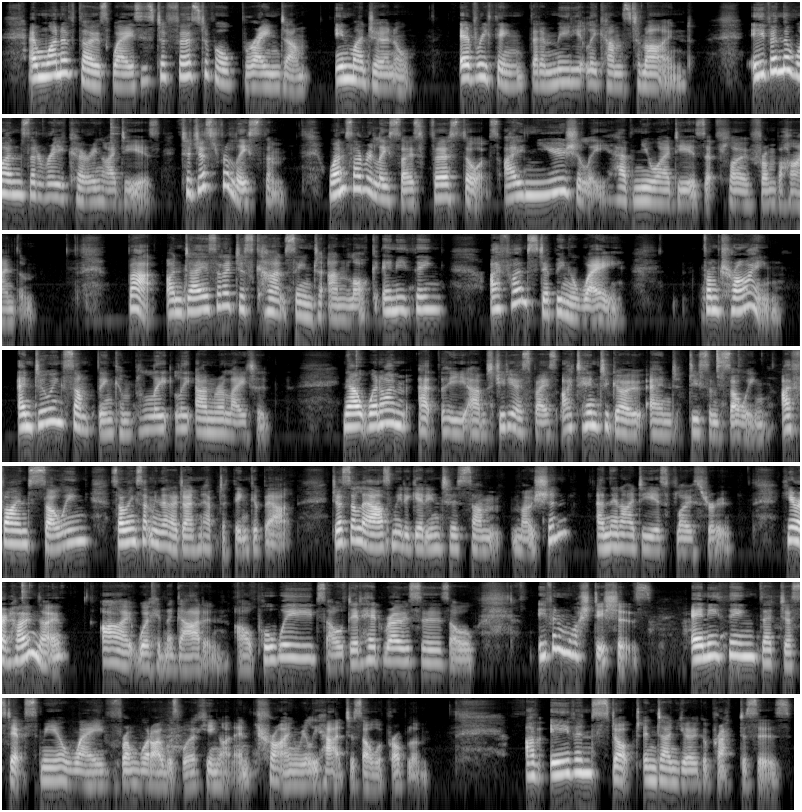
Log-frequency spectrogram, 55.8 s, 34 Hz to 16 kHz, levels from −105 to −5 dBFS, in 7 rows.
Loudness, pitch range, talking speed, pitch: -27 LUFS, 170-250 Hz, 170 wpm, 210 Hz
